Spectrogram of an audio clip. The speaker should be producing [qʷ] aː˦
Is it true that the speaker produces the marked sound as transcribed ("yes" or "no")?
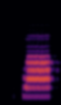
no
